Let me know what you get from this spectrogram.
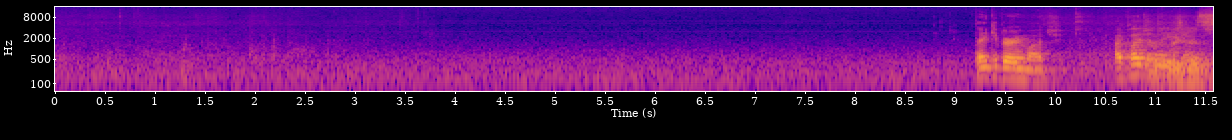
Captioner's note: moment of silence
